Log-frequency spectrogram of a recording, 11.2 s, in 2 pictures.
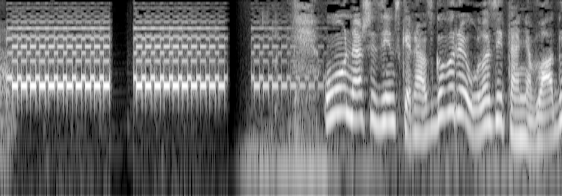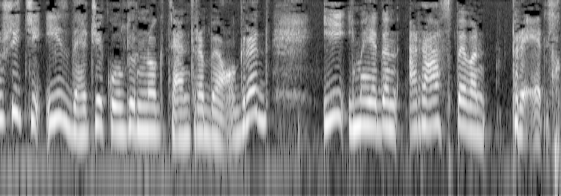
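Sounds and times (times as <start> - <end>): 
telephone bell ringing: 0.0 - 3.2
speech: 3.2 - 11.2.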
